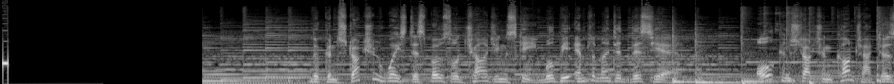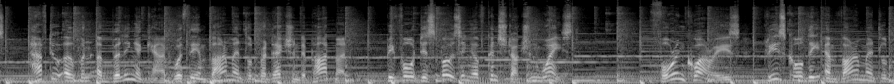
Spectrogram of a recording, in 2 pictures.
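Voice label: radio English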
